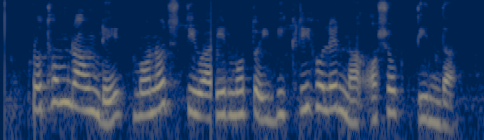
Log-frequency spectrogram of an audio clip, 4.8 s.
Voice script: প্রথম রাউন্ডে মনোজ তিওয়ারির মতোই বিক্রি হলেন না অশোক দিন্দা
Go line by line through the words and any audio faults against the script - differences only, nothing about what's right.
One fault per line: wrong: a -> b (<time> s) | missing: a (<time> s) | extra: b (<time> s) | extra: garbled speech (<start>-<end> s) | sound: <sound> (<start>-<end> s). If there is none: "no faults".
sound: dropout (2.1-2.2 s)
